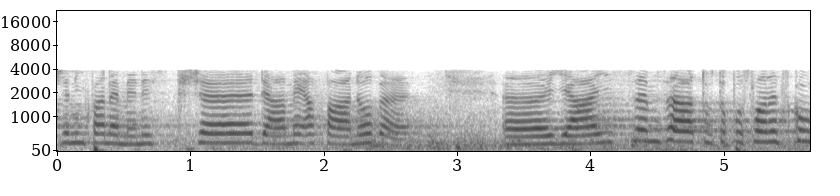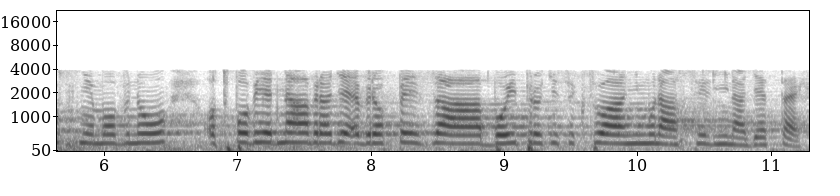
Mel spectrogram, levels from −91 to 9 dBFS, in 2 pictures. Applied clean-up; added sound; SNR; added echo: none; Thunder; 15 dB; none.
